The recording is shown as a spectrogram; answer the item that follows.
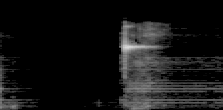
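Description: Near silence, broken a little past halfway by one short, sudden ding-like sound with a high ringing tone that fades within a fraction of a second.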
